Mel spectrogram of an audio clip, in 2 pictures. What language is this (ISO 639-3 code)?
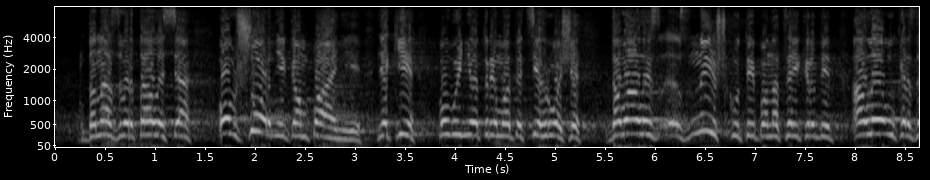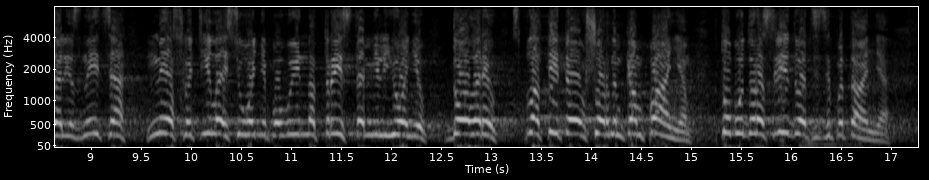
ukr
